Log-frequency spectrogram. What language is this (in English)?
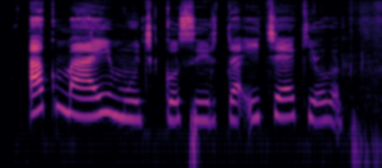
Kalenjin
